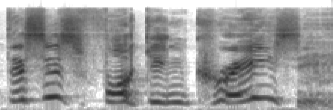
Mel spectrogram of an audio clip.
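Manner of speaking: high, loud, drawn-out amazement; exasperated disbelief. Retold or imitated. Student recounting his reaction to the professor, exasperated disbelief. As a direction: stretch it out in disbelief.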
